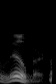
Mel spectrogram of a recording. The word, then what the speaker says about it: Lilburn: I didn't say it like that. Just Lilburn.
